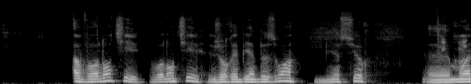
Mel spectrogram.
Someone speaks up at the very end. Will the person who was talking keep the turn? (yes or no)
yes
